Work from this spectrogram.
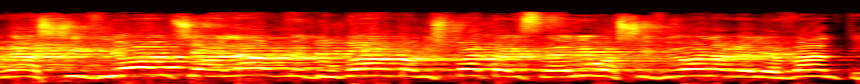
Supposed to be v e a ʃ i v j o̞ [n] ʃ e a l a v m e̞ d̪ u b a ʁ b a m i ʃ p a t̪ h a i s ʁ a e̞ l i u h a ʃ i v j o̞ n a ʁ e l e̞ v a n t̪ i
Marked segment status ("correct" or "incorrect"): correct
